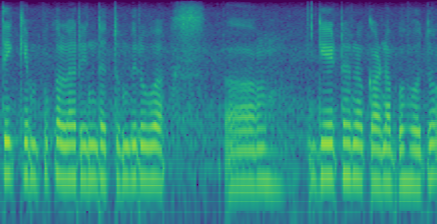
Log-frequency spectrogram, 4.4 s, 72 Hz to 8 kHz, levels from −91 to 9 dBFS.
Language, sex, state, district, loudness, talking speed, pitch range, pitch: Kannada, female, Karnataka, Bangalore, -16 LUFS, 95 wpm, 175-195 Hz, 190 Hz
